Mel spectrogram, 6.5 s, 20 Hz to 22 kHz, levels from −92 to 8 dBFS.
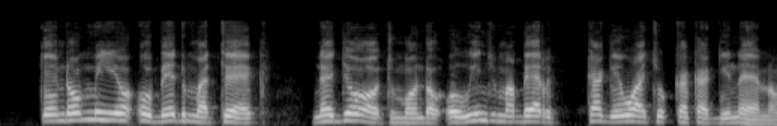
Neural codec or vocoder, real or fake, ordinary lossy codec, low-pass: codec, 24 kHz, 3 kbps, HILCodec; fake; none; 10.8 kHz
